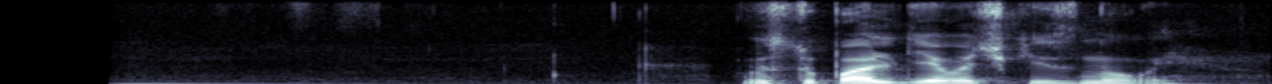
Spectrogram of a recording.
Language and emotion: Russian, neutral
